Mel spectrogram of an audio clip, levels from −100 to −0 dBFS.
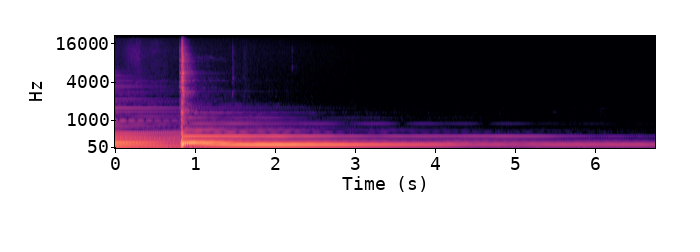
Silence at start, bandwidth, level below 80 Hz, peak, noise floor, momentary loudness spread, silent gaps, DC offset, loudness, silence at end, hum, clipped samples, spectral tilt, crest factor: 0 s; 19.5 kHz; -56 dBFS; -8 dBFS; -52 dBFS; 25 LU; none; under 0.1%; -30 LUFS; 0.05 s; 50 Hz at -65 dBFS; under 0.1%; -6.5 dB/octave; 24 dB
